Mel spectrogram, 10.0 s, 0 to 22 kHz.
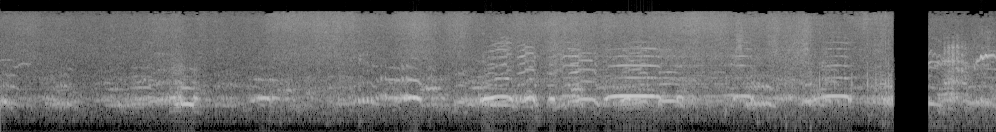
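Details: Common cranes flying in to their evening roost at Federow, Germany, on 3 October 2018, seen unusually close. Loud bugling calls with rich harmonics rise out of a continuous flock chorus, with a short silent gap near the end.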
